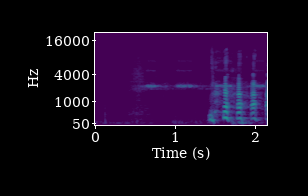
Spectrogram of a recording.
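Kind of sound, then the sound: insect, cricket chirping sound effect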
